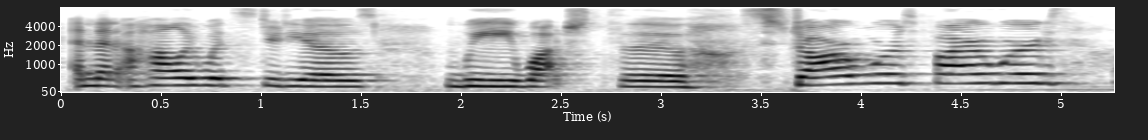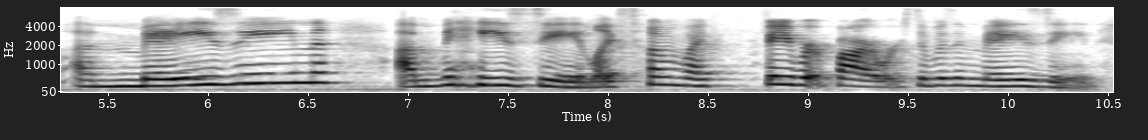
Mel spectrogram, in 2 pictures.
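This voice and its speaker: A woman's voice: on the high side, a little slow. A woman in her thirties chatting enthusiastically in a casual vlog recap, full of fillers and asides. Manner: bubbly and enthusiastic, many fillers. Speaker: family travel vlogger.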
